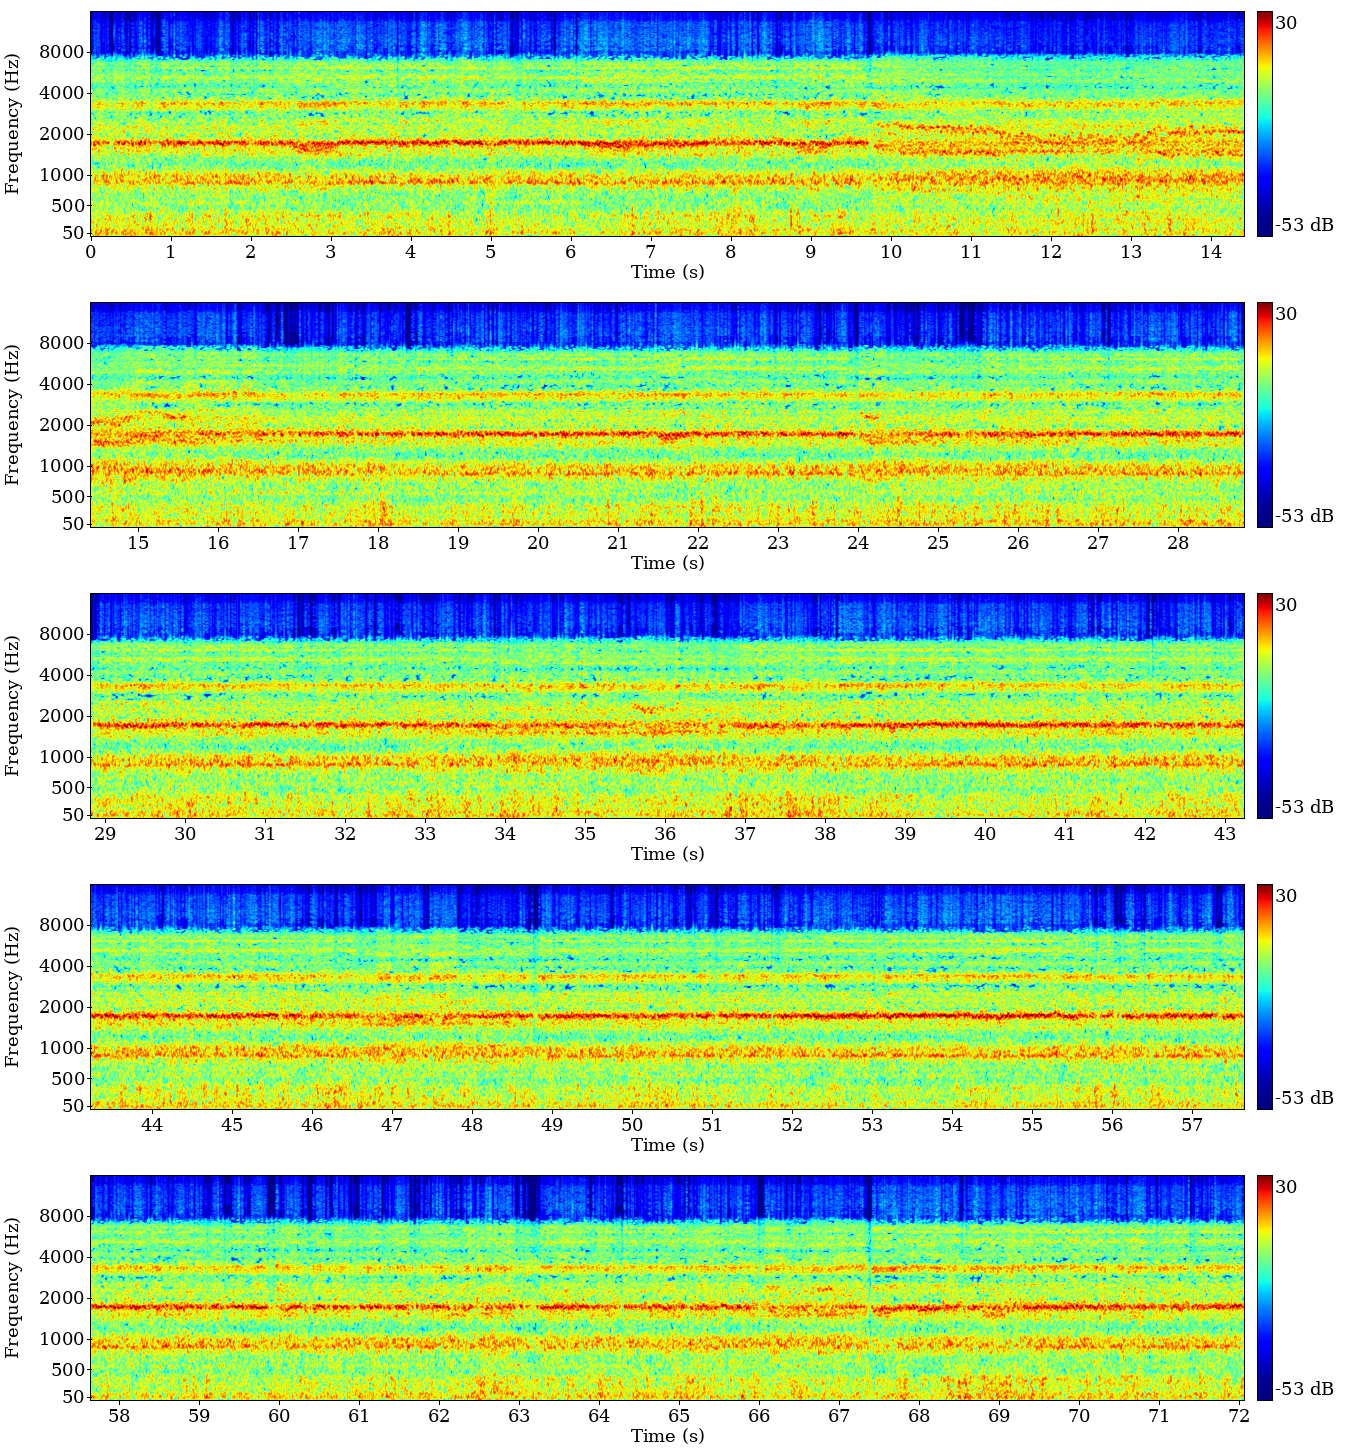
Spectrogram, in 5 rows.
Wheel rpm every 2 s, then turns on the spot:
230, 230, 230, 230, 230, 220, 200, 210, 230, 230, 230, 230, 230, 230, 230, 230, 230, 230, 230, 230, 230, 230, 240, 230, 230, 240, 230, 230, 240, 240, 240, 230, 230, 230, 230, 230.
none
